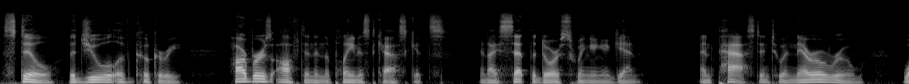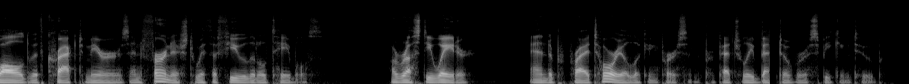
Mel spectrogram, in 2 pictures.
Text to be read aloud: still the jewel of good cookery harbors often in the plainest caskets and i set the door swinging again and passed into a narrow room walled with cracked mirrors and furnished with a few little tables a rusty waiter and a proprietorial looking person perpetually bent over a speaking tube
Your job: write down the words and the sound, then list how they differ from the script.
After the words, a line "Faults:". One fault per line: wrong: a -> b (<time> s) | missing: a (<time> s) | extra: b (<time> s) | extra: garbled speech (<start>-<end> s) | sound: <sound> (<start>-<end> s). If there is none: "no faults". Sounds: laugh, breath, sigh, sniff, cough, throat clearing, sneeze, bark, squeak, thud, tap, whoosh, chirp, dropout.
still the jewel of cookery harbors often in the plainest caskets and i set the door swinging again and passed into a narrow room walled with cracked mirrors and furnished with a few little tables a rusty waiter and a proprietorial looking person perpetually bent over a speaking tube
Faults:
missing: good (1.3 s)
sound: dropout (16.8-16.9 s)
